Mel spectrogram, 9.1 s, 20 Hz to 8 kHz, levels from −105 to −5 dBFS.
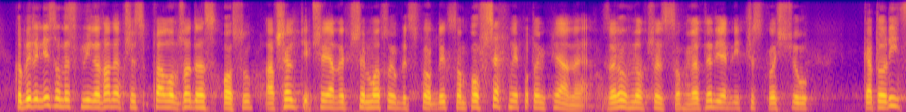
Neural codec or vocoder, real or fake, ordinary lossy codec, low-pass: codec, 16 kHz, 1 kbps, FunCodec, trained on Chinese and English, 50 frames a second; fake; none; 7.2 kHz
